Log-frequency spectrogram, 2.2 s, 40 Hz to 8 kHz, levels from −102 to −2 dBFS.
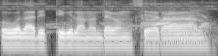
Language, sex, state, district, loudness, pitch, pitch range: Chakma, male, Tripura, Dhalai, -15 LUFS, 115 Hz, 110-120 Hz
